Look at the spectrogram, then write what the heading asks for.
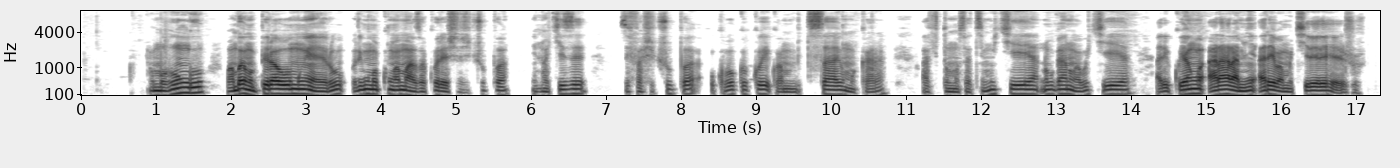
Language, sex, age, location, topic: Kinyarwanda, male, 25-35, Kigali, health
